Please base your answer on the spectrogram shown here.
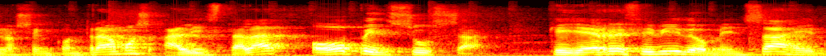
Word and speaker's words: SUSE: ya quede más claro por qué se pronuncia susa hablemos ahora de los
